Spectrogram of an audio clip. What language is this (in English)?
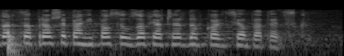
Polish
